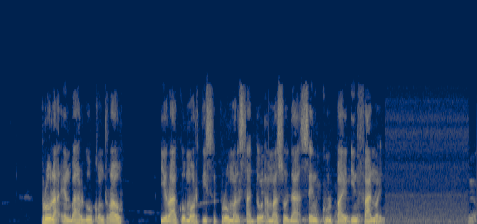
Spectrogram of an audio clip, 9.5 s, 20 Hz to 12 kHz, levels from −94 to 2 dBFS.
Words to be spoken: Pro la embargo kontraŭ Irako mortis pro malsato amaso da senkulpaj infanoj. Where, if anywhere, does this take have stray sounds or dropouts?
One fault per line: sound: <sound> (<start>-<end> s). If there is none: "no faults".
no faults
